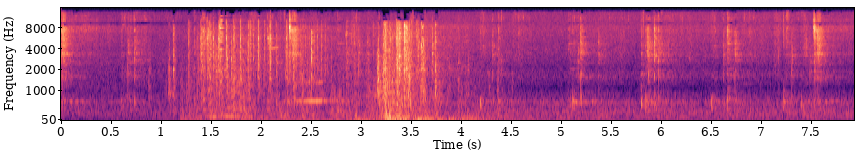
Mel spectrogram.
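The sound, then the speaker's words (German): An automatic keycard-operated door whirs and rattles as it slides shut on its own after 5 seconds, landing with a solid thud partway through, followed by quieter mechanical clicks and room noise. No one speaks. “Die Tür schließt von allein nach 5 Sekunden.”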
